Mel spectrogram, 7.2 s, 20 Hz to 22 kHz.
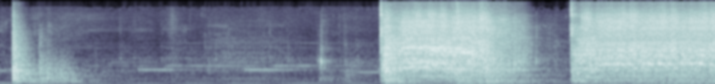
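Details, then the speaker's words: Willys CJ2A at first start attempt: two harsh, rough cranking bursts with a grating, uneven starter whirr and no firing; starter sounds bad, owner may replace it with a high-torque starter. "That starter sounds horrible. I'm sure you could hear it. So I may end up still buying that $250 high torque starter."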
